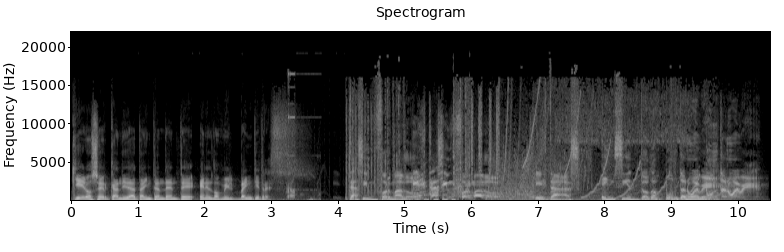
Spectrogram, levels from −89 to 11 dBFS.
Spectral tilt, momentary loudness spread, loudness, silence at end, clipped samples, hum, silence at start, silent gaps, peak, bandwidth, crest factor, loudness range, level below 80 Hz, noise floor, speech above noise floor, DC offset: -4.5 dB/octave; 9 LU; -26 LUFS; 0.15 s; under 0.1%; none; 0 s; none; -6 dBFS; 19 kHz; 20 dB; 3 LU; -40 dBFS; -53 dBFS; 28 dB; under 0.1%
